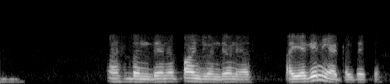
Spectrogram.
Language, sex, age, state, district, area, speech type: Dogri, male, 18-30, Jammu and Kashmir, Reasi, rural, conversation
